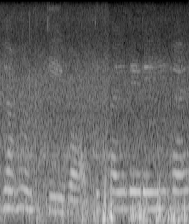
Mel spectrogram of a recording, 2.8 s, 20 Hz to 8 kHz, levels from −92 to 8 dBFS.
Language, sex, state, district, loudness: Hindi, female, Punjab, Pathankot, -19 LUFS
